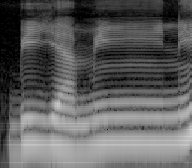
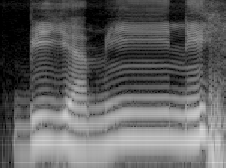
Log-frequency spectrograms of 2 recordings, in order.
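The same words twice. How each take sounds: First: "بیمینہ" slowly with the mee stretched; slow recitation; long mee. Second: "بیمینہ" slowly with the final ha audible; slow recitation; final ha sounded. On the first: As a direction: draw out the ya after meem in "بیمینہ". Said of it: "یا ساکن جو ہے اس کو کھینچیں گے". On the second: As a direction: breathe out the ha at the end of "بیمینہ". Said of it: "آخر میں ہا کی آواز نکلے گی". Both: Shown as a demonstration.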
